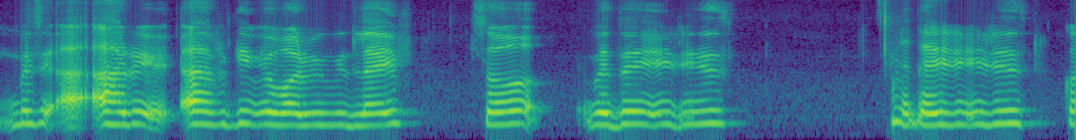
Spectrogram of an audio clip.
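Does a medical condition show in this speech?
Yes: traumatic brain injury; home speech exercises.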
